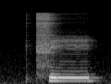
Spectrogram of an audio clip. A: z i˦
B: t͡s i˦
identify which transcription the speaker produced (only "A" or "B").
B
